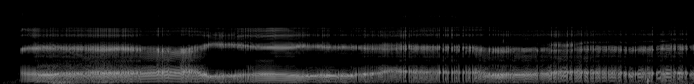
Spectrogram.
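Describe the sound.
A person vocally imitates a long, squeaky door-like fart, like a door shutting slowly: a sustained, strained creaking tone that wavers and stutters for several seconds, loud, with no talking.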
